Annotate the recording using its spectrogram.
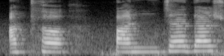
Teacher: ధ్యాయః యా తర్వాత విసర్గ ఉచ్చారణ హా కింద పలుకుతాం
